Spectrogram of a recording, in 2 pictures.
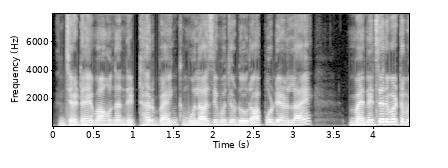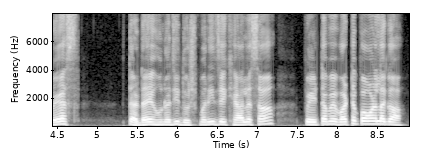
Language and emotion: Sindhi, fearful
